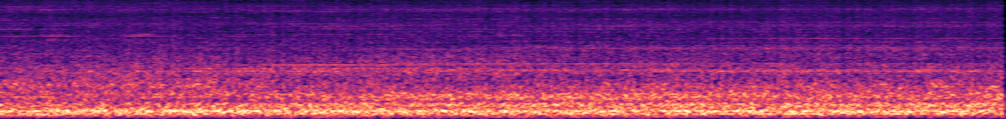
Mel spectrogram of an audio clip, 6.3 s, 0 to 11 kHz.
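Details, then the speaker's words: Pizza shop condenser fan with new Ranco head pressure fan control, cutting in 260-265 psi, off about 208, about 50°F outside: even steady air rush over low hum, no scraping or wobble; normal fan running. "It's good for the fan to run constant, not go on and off, on and off, on and off."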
